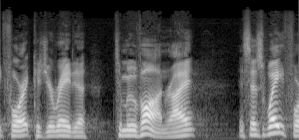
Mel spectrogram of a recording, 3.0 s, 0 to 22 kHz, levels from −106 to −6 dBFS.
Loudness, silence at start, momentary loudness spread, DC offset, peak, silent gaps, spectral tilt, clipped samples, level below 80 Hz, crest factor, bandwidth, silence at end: -24 LUFS; 0 s; 12 LU; under 0.1%; -6 dBFS; none; -5.5 dB/octave; under 0.1%; -68 dBFS; 18 dB; 13.5 kHz; 0 s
